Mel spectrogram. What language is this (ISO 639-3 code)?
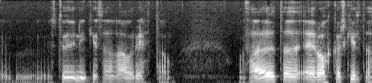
isl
